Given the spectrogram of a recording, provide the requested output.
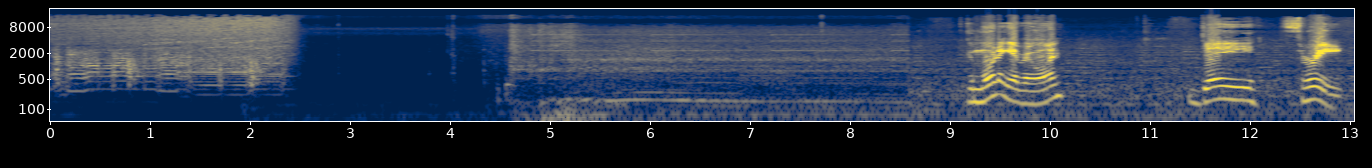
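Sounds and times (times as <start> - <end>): music: 0.0 - 2.4
car engine starting and idling: 1.9 - 13.0.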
